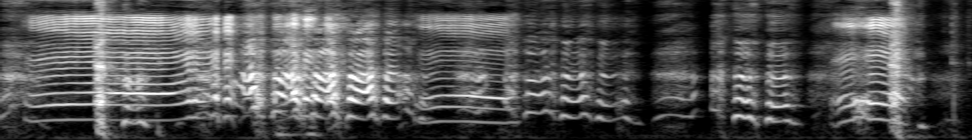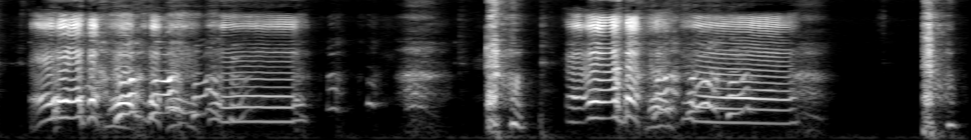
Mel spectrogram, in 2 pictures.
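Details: Mother's deliberate coughs, each followed by bursts of high-pitched baby laughter and babbling.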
